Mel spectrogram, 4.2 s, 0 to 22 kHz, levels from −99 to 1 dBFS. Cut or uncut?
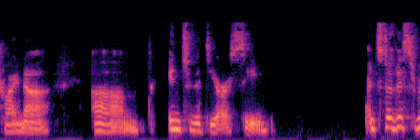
uncut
